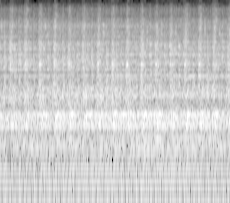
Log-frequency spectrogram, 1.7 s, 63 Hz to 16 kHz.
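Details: 1989 Yamaha YSR50 50cc two-stroke, 198 original miles, restored, running on premix plus oil injection (oil light stays on, cause unknown): smooth idle with quick, even buzzing beat, no knocks or misses; sounds healthy.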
